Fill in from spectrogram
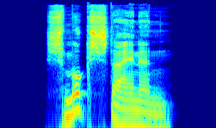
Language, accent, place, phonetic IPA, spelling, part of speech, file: German, Germany, Berlin, [ˈʃmʊkˌʃtaɪ̯nən], Schmucksteinen, noun, De-Schmucksteinen.ogg
- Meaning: dative plural of Schmuckstein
